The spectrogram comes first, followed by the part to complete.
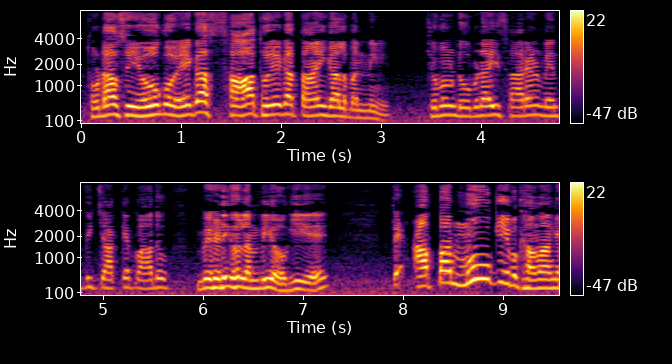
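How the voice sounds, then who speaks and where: A man in his forties with a Punjabi accent addresses his followers on a live stream. His voice sits noticeably high, and he talks with fiery conviction. He keeps returning to the same lines to drive each point home. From Punjab, India. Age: 40s. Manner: fiery, rhetorical, repeats phrases for emphasis. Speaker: farmers' union state leader.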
